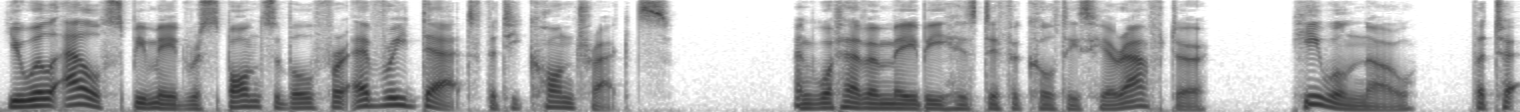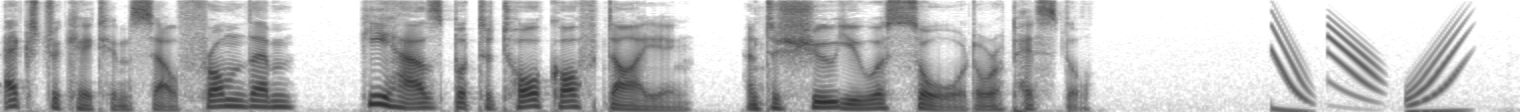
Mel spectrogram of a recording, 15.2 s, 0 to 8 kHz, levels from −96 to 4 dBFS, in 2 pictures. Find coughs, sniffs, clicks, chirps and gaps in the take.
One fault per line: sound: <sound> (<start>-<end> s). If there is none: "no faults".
sound: chirp (14.0-15.0 s)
